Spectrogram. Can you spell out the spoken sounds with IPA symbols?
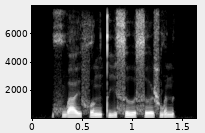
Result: xwa˨˩ɪ̯fɤ˥˩ŋt̪i˧˥ sɹ̩˥˩sɹ̩˧˥ʂwə˧n

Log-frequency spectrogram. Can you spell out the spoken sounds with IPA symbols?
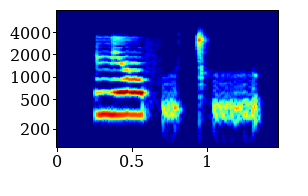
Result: lʲɔ fṵǀʰṵ

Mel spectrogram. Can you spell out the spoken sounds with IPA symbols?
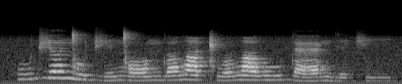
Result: u˧˥d͡ʒɜ˥ ŋ͡ǀʊ˧d͡ʒɪ˩˧ ŋ͡ǀɔ˩˧ndʊ˧˥ðˤi˧ ǁu˩˧ðˤə˧ wu˧˥dæ˩˧ ŋɡɪ˩ t͡ʃi˩

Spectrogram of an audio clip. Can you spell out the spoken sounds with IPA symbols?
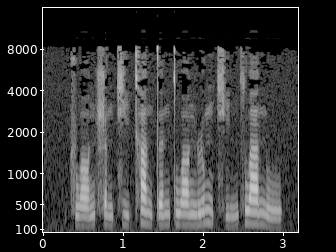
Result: ʈ͡ʂwɑ˧˥ŋʂə˧˥nt͡ɕi˧˥kʰa˥˩n t̪ə˥nt̪wɑ˥ŋ ɻʊ˥˩ŋt͡ɕʰi˧˥ŋswä˥ n̪u˥

